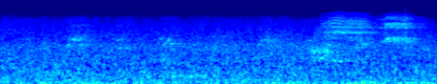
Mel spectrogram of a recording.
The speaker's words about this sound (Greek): Ω, γεια σου παπαγάλε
